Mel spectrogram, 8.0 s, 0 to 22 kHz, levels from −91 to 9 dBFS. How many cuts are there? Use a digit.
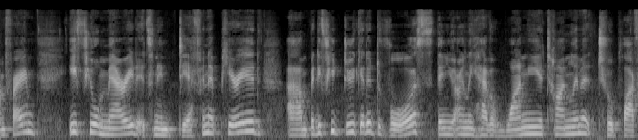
0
